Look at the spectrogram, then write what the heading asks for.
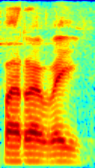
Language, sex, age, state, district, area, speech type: Tamil, male, 30-45, Tamil Nadu, Ariyalur, rural, read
